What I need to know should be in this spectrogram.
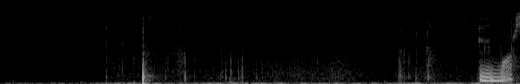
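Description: Paper and cloth rustle as things are handled close by.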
